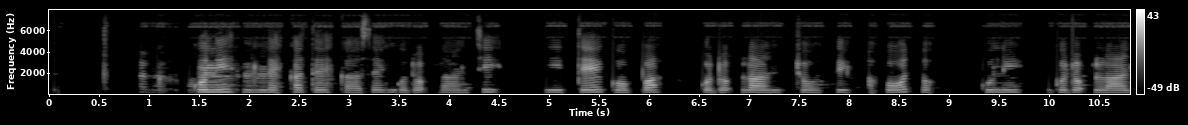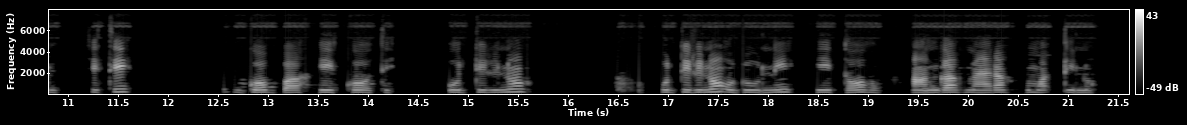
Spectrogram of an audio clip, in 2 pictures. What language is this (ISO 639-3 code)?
sid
